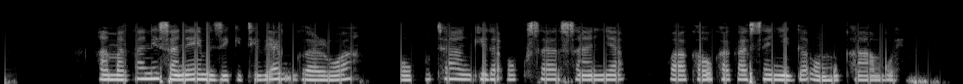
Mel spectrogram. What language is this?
Ganda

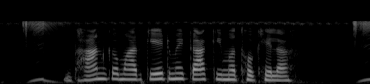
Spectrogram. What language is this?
Bhojpuri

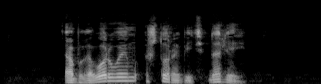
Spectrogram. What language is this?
Belarusian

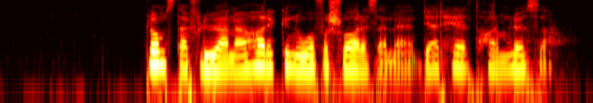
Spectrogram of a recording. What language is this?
Norwegian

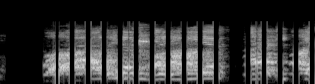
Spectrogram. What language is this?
Icelandic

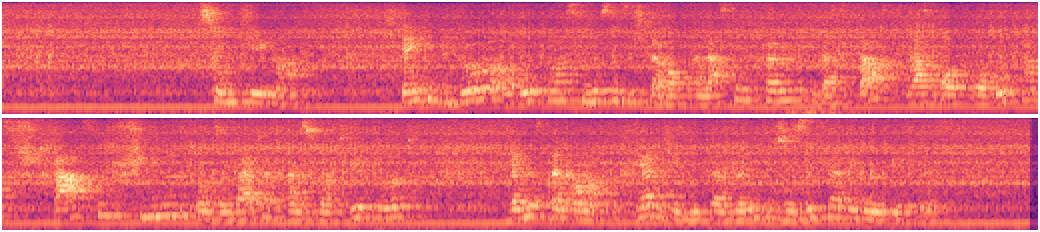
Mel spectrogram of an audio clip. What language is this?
German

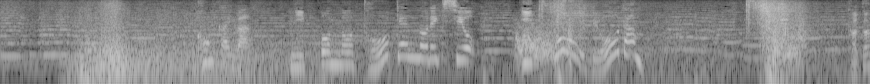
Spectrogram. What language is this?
Japanese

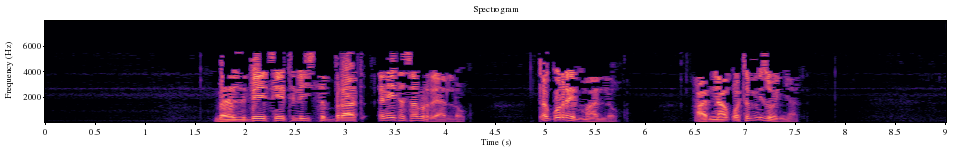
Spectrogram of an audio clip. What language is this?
Amharic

